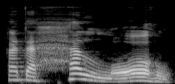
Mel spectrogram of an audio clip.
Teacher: ہا کی حرکت کو ہم نے لام کے ساتھ ملایا تو اللہ پر پڑا جائے گا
